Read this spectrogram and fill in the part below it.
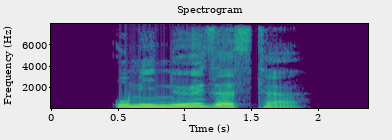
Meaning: inflection of ominös: 1. strong/mixed nominative/accusative feminine singular superlative degree 2. strong nominative/accusative plural superlative degree
- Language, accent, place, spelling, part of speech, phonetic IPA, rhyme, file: German, Germany, Berlin, ominöseste, adjective, [omiˈnøːzəstə], -øːzəstə, De-ominöseste.ogg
